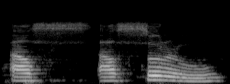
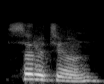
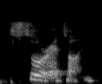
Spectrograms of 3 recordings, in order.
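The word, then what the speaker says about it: صورةٌ: Al Suru. Okay, not L. Remember, there's no L flam here because we're saying a picture. Oh, Suratun. Suraton, very good. Suraton.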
